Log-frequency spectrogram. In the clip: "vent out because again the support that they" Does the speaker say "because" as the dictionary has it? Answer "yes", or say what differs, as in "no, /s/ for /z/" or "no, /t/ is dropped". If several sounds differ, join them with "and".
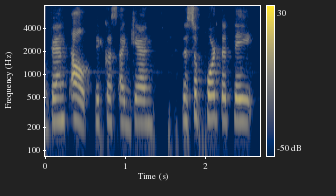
no, /s/ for /z/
